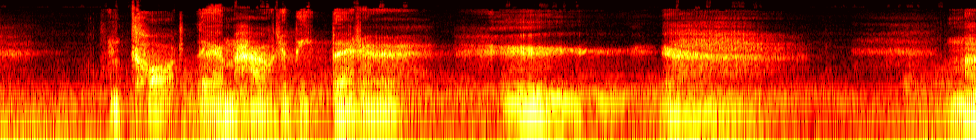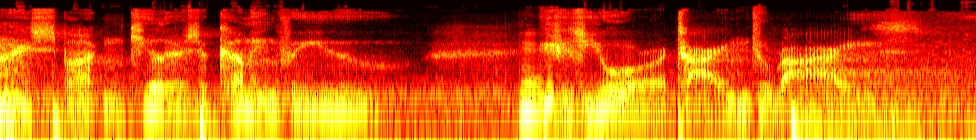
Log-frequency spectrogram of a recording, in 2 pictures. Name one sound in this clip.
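A man speaks into a microphone close by.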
